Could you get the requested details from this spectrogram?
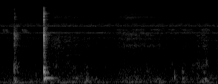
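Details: Motorcycle starter relay bench-tested with positive supply and test pen: a few sharp crisp clicks as power is applied and removed over quiet background; relay switching cleanly, still working.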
